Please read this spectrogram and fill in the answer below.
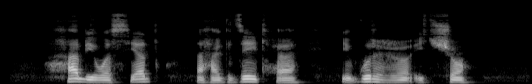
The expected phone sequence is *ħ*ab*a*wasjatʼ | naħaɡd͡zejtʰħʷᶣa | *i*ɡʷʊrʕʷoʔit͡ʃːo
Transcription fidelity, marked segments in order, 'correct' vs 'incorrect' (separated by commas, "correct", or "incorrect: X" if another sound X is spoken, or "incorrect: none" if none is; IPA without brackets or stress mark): correct, incorrect: i, correct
